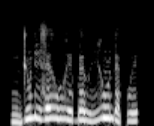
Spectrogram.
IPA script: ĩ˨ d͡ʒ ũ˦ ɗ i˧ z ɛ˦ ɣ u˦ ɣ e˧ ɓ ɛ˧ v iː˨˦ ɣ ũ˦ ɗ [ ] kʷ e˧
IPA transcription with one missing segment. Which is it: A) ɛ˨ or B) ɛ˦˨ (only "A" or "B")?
A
